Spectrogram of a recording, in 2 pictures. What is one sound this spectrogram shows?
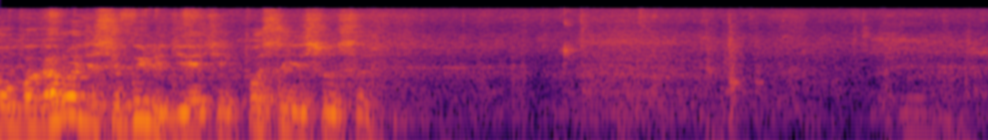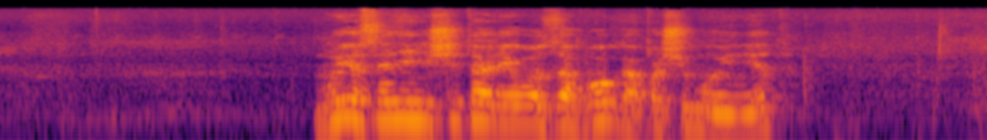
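An elderly man speaks calmly and up close, pausing between phrases.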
